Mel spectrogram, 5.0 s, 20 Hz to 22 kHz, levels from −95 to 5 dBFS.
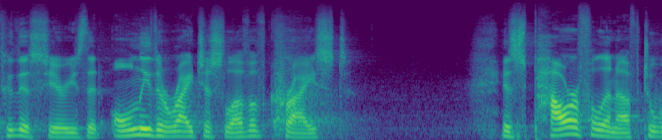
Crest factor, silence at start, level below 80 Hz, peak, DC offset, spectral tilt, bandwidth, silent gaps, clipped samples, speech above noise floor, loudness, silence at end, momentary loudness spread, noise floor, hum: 20 dB; 0 s; -64 dBFS; -2 dBFS; under 0.1%; -5 dB/octave; 15 kHz; none; under 0.1%; 45 dB; -21 LUFS; 0 s; 10 LU; -66 dBFS; none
